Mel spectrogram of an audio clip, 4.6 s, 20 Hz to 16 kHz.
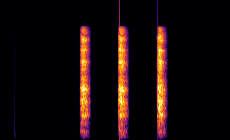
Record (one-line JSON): {"exhalation_length": "4.6 s", "exhalation_amplitude": 12823, "exhalation_signal_mean_std_ratio": 0.24, "survey_phase": "beta (2021-08-13 to 2022-03-07)", "age": "45-64", "gender": "Female", "wearing_mask": "No", "symptom_sore_throat": true, "symptom_abdominal_pain": true, "symptom_fatigue": true, "smoker_status": "Never smoked", "respiratory_condition_asthma": false, "respiratory_condition_other": false, "recruitment_source": "REACT", "submission_delay": "1 day", "covid_test_result": "Negative", "covid_test_method": "RT-qPCR"}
